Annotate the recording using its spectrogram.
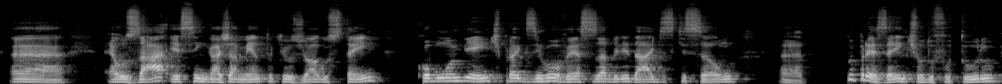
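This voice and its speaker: A man's voice: medium pitch, darkish tone. A man with a Brazilian Portuguese accent speaking as a podcast guest in a conversational, methodical, explanatory way. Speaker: podcast guest, games education entrepreneur.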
